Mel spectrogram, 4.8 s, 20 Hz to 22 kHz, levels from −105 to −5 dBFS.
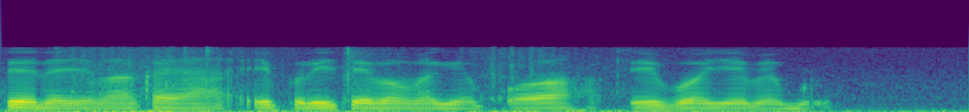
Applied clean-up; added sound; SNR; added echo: none; Bird; 7 dB; none.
